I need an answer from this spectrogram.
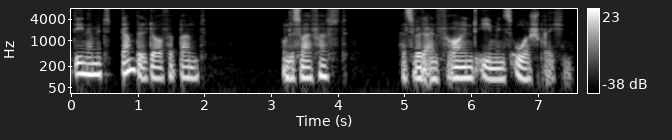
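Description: Reading a storybook with drama and expression, a low-voiced male audiobook narrator is captured in a dry, close recording. No room ambience surrounds his voice.

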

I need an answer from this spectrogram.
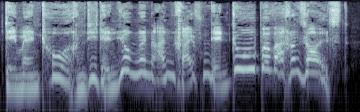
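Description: A man voicing a shrill, bossy old woman neighbour who screeches and scolds in an audiobook. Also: big pitch swings, normal speed, slightly rough, dry recording, clean studio sound, full character voice. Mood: furious shrieking.

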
